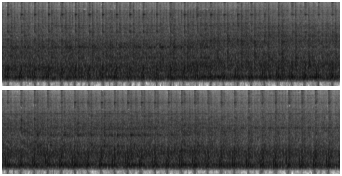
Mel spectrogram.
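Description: Hydraulic breaker on a Hyundai crawler excavator hammering rock in a fast, steady pounding of about six or seven blows a second, with the excavator's diesel engine running under it.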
